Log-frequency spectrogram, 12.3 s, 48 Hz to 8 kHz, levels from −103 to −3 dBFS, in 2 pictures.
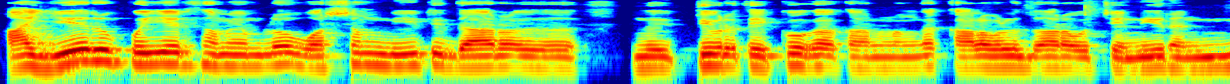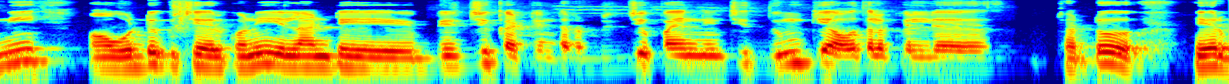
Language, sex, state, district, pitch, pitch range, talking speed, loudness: Telugu, male, Andhra Pradesh, Anantapur, 135 Hz, 130-155 Hz, 165 wpm, -17 LUFS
